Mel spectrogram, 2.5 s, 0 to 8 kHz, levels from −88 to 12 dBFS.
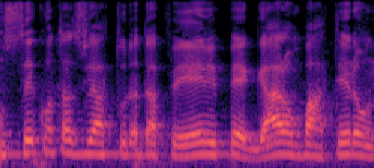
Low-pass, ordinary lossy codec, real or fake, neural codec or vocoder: none; none; real; none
